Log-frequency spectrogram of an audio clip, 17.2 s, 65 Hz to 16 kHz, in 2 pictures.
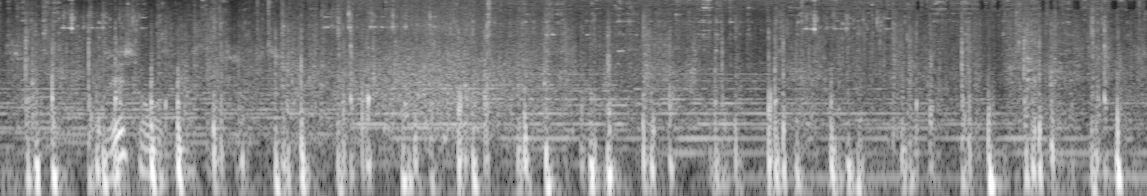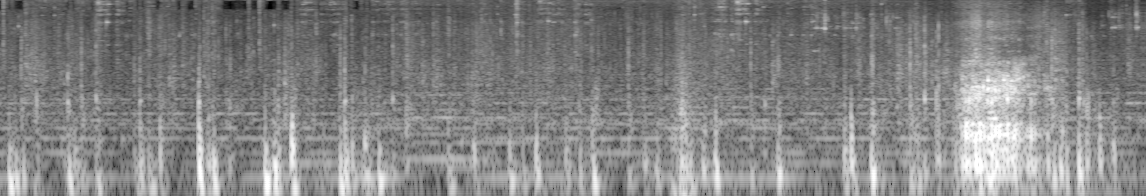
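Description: Horse hooves in Kingdom Come Deliverance 2 beat a steady, quick clip-clop that runs throughout, swelling into a louder burst near the end, with voices talking over the hoofbeats.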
